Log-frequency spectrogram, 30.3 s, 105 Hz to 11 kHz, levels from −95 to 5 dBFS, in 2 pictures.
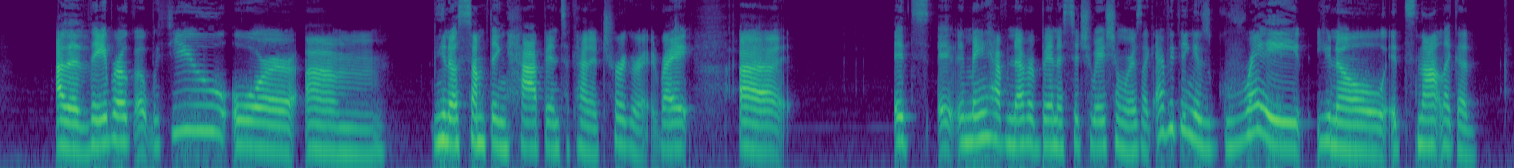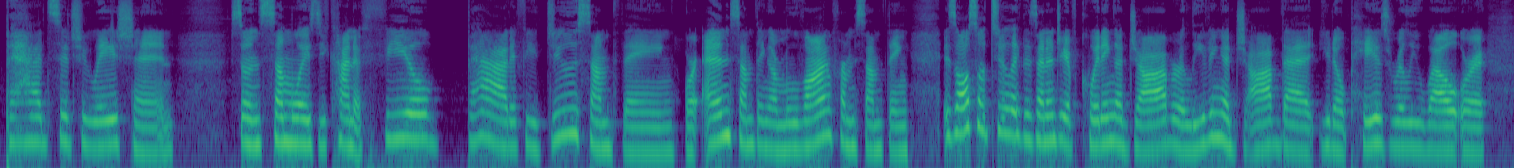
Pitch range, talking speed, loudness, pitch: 180-220 Hz, 165 wpm, -29 LUFS, 195 Hz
